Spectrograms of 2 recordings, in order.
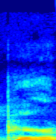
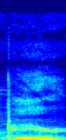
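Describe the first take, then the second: First: The name is said the local way. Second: The name is said as it is spelled. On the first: This is how people there say it. The speaker calls it right. "they pronounce it Pierre" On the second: This follows the spelling. The speaker calls it wrong. "not Pierre"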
